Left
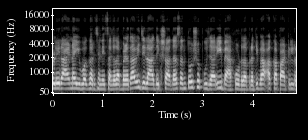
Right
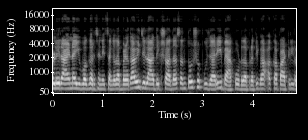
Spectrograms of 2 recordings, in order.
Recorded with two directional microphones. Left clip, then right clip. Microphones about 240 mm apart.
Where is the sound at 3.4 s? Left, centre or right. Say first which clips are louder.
Left 4 dB; left.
